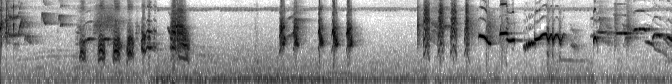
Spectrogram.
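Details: Oriental magpie-robin stirred up to fight, giving bursts of harsh chirps and clipped notes separated by short silences, then a rising run of clear whistled phrases near the end, over faint low background hum.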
